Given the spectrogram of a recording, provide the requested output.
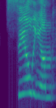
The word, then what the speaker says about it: psyllium: about to bless you celium is spelled PS y l l i u m husk celium p s y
